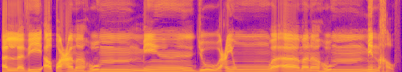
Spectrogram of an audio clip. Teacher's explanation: At'amahum digunnahkan dengan gunnah yang panjang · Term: idgham mimi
